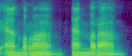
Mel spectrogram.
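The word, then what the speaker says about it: Amram: in Bible is called am amam a m r a m this apparently pronunciation is close to Imran so from very early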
